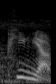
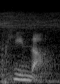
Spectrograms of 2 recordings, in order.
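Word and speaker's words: piña: colada oh sorry uh I should pronounce Pina right pina colada Pina in as an Aussie we say peanut peanut peanut peanut pina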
